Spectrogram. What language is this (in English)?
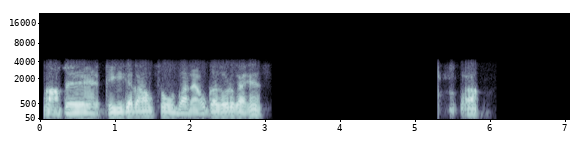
Dogri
